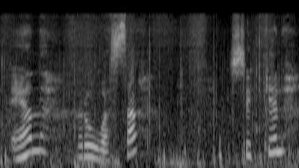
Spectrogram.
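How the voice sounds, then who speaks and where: The speech has lively intonation and a dry sound with no echo, with light background noise behind it. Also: woman. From northern Russia. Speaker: language teacher. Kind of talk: live language lesson while walking. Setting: outdoors in the rain. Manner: slow, repetitive learner-friendly speech. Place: rain. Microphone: phone near.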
